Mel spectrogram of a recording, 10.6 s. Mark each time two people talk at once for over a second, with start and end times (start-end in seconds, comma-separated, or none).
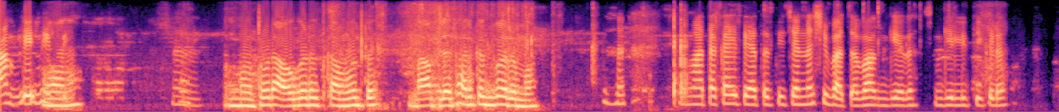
none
